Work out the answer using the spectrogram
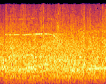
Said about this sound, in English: Thousands of people cheering. Ban every semi-automatic rifle. NRA took a lot of heat last night at that CNN forum.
